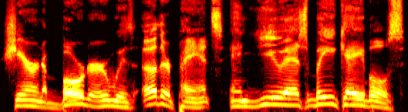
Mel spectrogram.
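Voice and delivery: normal talking voice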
